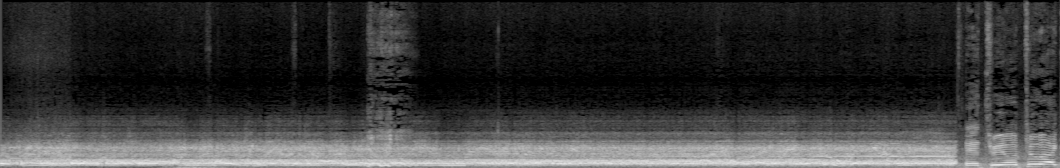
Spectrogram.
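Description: Loud static hisses from a radio speaker.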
